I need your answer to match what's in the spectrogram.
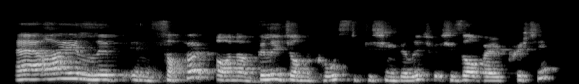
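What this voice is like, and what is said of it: Scottish Glaswegian accent. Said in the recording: “that's not a Suffolk accent, is it? No, no, originally from Glasgow ... Every time I go back north, they say I've lost my accent ... they don't understand what I'm saying if I use my good old vernacular Glaswegian ... I love Scottish accents”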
